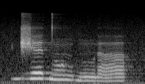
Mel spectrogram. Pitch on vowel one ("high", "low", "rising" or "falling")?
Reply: high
